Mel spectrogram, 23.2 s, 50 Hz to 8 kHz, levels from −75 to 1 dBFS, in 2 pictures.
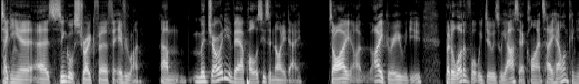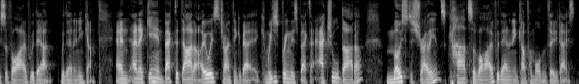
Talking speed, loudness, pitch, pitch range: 200 wpm, -17 LUFS, 115 Hz, 110-130 Hz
